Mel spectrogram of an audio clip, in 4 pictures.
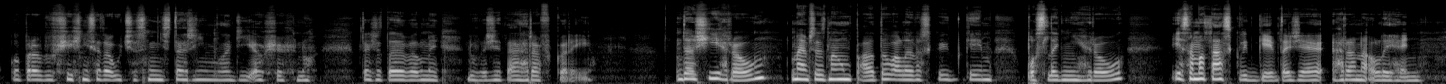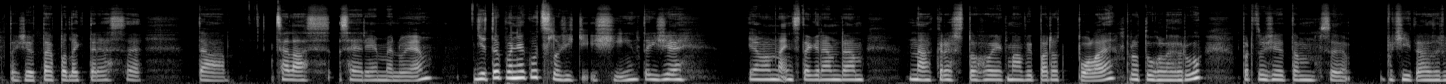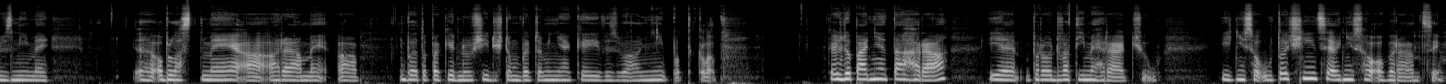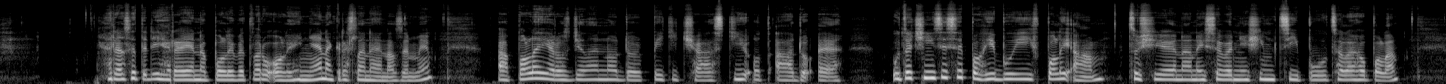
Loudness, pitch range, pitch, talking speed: -21 LUFS, 200-235 Hz, 215 Hz, 140 wpm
